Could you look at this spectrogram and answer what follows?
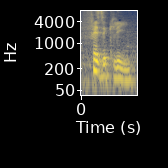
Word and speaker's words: physically: physically يعني جسديا physically. يبقى C-A-L-L-Y هنطقها كلي، physically basically scientifically radically.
